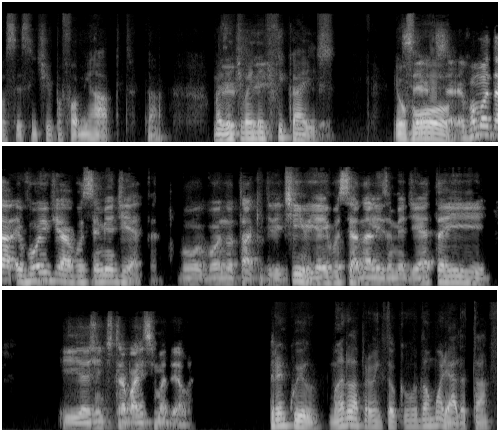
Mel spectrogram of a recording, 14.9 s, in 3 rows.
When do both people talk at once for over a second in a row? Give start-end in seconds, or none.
2.1-3.3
